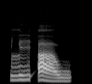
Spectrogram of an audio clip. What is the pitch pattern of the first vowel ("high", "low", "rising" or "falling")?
high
